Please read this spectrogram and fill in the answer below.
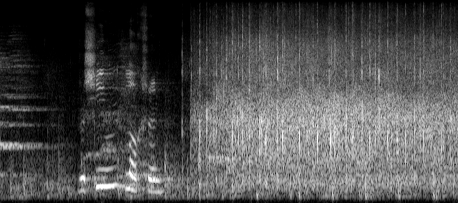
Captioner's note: audience applauding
